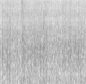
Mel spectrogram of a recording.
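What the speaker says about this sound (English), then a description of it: "this rain is just not letting up" Heavy rain pours steadily on the roof and surfaces of a greenhouse on an off-grid property, a dense, unbroken hiss with no gaps or voices.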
